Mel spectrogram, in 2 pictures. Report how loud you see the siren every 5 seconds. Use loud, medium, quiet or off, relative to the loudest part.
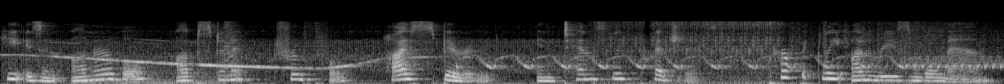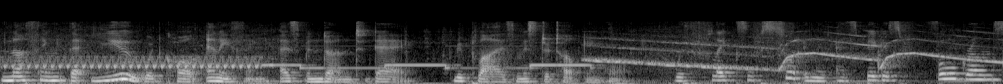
loud, medium, loud, loud.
